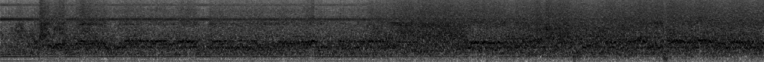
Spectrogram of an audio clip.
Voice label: speak thinking sub vocal speech recorded unprocessed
